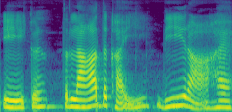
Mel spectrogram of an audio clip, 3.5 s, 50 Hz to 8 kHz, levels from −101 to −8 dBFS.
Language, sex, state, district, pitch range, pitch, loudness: Hindi, female, Punjab, Fazilka, 180-215 Hz, 195 Hz, -16 LUFS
